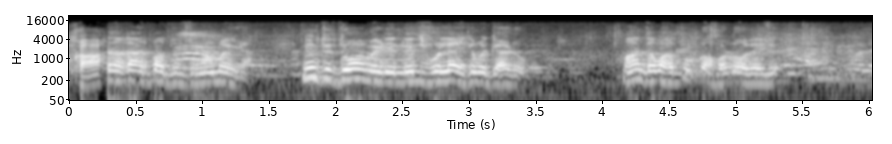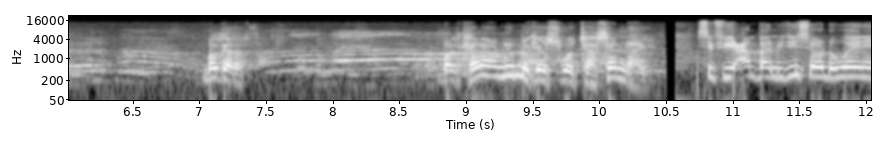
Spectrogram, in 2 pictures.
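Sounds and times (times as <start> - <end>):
man talking: 0.0 - 3.6, 8.7 - 10.5.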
